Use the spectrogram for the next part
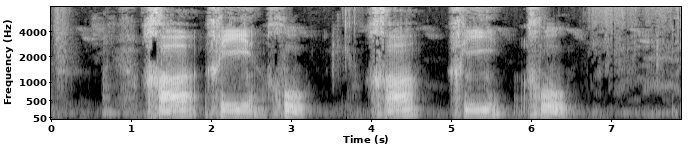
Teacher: Makhraj huruf kha yaitu dia adalah tempatnya tenggorokan bagian atas. Jadi ketika kita mengucapkan huruf kha, dia terasa.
